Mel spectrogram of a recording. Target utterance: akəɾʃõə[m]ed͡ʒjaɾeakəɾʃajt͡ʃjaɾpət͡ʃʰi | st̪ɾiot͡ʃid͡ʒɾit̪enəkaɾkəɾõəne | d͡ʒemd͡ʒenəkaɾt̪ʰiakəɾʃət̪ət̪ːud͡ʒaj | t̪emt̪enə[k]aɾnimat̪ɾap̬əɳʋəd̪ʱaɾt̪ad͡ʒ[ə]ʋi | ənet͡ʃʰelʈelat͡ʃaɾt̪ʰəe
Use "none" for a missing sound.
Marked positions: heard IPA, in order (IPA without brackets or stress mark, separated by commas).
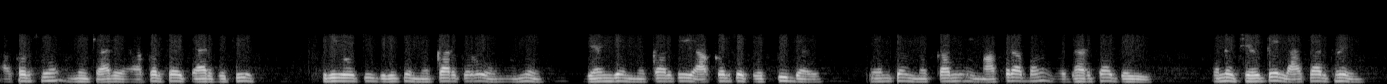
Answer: n, k, ə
